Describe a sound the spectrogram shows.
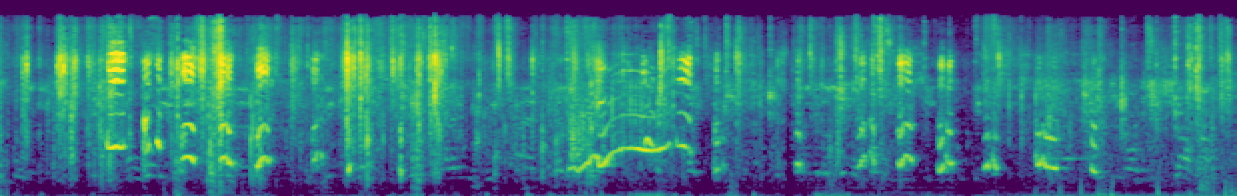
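Puppies whine and yelp in high, squeaky cries.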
